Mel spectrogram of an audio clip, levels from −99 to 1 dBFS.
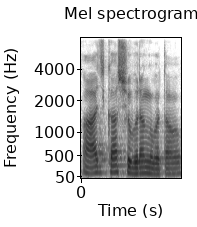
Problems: constant background noise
